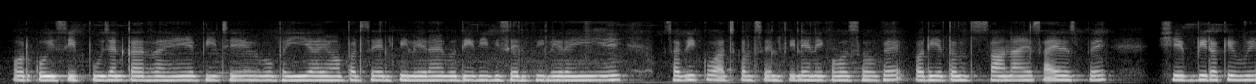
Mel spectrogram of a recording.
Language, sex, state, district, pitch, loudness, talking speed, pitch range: Hindi, female, Bihar, Sitamarhi, 195 Hz, -15 LUFS, 205 wpm, 195-200 Hz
